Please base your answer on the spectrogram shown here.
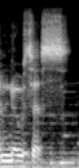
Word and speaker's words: Gnosis: And then when it comes to the battle cruiser, I am definitely a Gnosis, silent G kind of guy.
